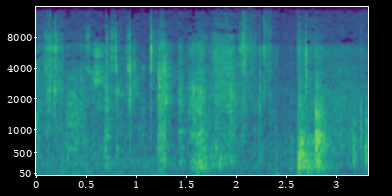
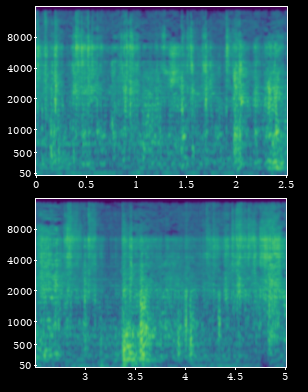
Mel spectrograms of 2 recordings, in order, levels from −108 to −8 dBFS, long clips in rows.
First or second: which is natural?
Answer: first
